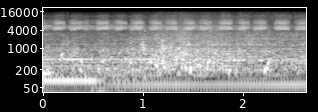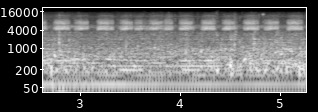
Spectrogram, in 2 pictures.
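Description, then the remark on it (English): Soft, steady wash of gentle Aegean Sea waves lapping at the water's edge of an uninhabited Greek island, with a chorus of crickets chirping in rapid pulses layered over the water; no voices. “Calm Anxiety with Gentle Waves on an Uninhabited Greek Island”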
